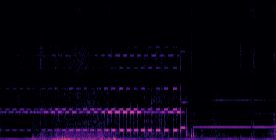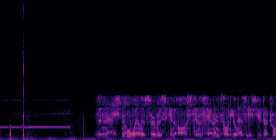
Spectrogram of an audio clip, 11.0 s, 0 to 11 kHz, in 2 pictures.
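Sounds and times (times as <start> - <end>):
rapid electronic alert beeping: 0.0 - 3.7
steady warning alarm tone: 0.0 - 7.6.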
